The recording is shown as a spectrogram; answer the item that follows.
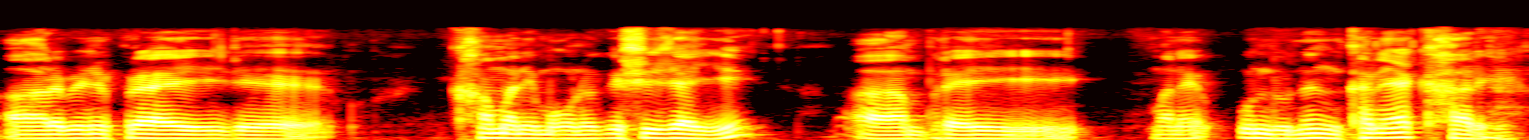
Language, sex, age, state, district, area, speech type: Bodo, male, 60+, Assam, Udalguri, urban, spontaneous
